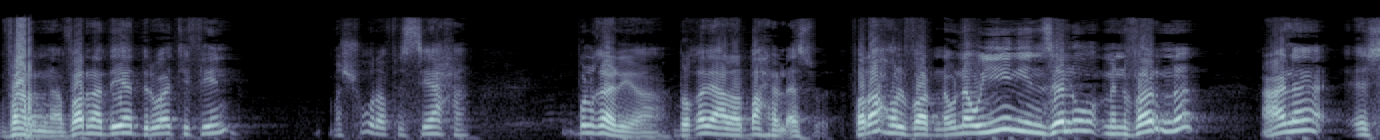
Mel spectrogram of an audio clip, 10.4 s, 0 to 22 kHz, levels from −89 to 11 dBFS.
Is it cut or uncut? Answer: cut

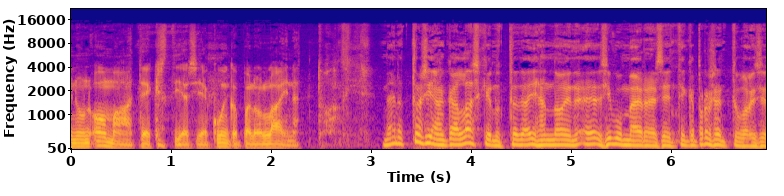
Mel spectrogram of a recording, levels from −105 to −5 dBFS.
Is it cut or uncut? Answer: uncut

